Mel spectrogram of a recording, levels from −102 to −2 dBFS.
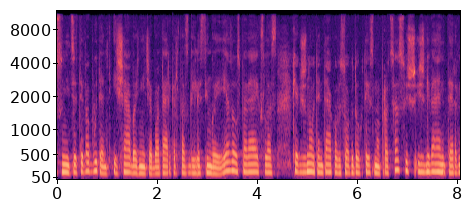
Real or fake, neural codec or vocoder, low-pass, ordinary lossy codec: fake; vocoder, 24 kHz, 100 mel bands, Vocos; 10.8 kHz; AAC, 64 kbps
